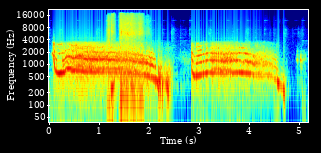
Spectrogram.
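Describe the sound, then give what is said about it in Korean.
A voice imitates an elephant as part of a voice-impression quiz, with two long, loud, brassy trumpeting calls, each a few seconds long and sliding down at the end, separated by a short pause. “진짜 여기서 코끼리에서 너무 웃었다고.”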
